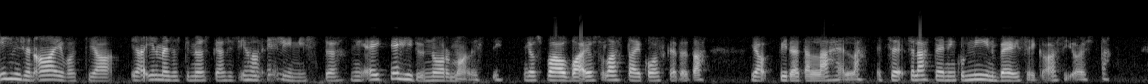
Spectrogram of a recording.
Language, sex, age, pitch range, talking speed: Finnish, female, 30-49, 180-210 Hz, 155 wpm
